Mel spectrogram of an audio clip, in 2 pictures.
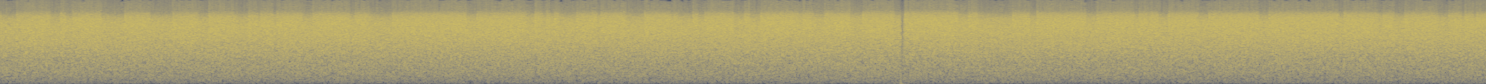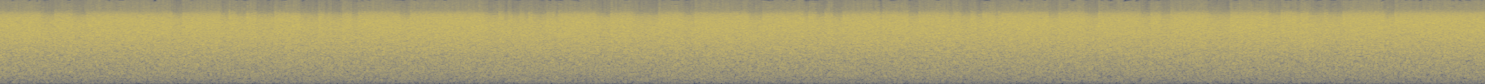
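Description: Steady, even hiss of recording noise with nothing else on it, the sound of a blank stretch of old tape.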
